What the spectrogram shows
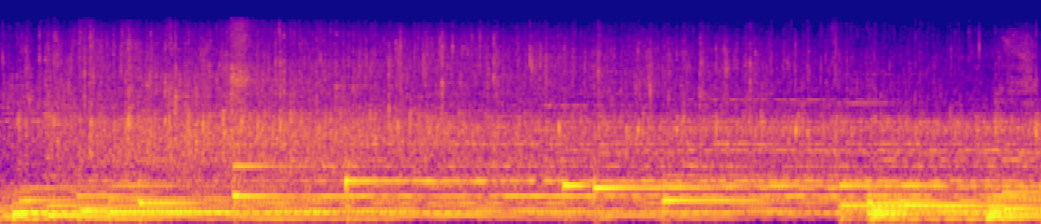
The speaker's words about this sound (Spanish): Vamos a darle un fuerte aplauso a Él.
